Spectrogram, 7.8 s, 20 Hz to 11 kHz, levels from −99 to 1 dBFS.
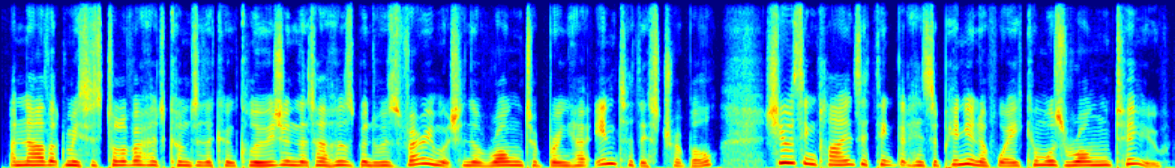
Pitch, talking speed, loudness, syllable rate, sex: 240 Hz, 290 wpm, -17 LUFS, 7.0 syllables/s, female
